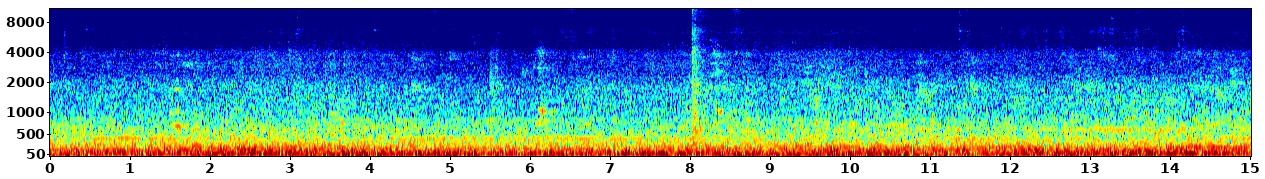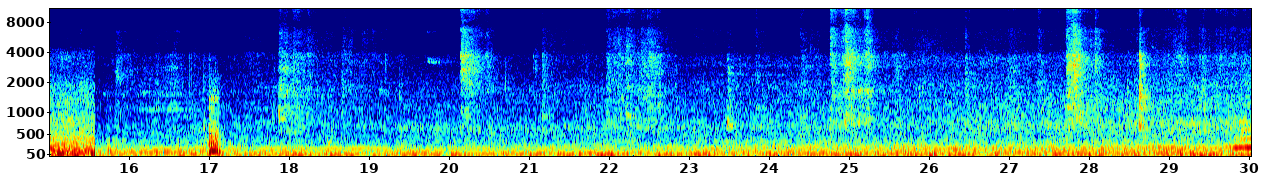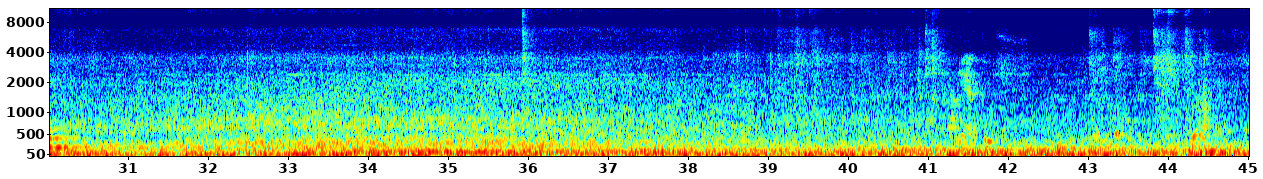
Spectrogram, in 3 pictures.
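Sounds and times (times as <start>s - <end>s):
ferry engines droning: 0.0s - 45.0s.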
